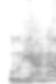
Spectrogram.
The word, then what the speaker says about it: Uliana: Uliana, that's how you pronounce your name? Yes, it's correct.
